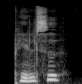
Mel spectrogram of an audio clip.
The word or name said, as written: pelset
